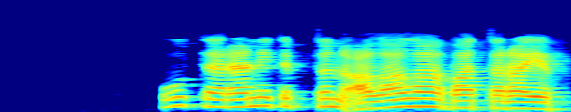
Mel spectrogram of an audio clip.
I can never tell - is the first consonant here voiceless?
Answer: no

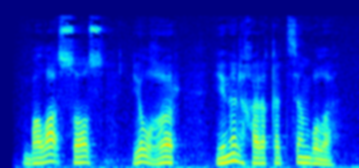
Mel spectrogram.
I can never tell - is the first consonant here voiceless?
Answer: no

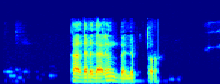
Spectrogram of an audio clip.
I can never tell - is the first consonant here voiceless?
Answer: yes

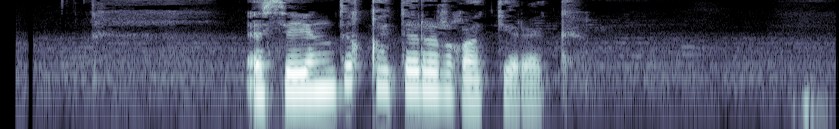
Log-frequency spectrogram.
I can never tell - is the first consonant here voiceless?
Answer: yes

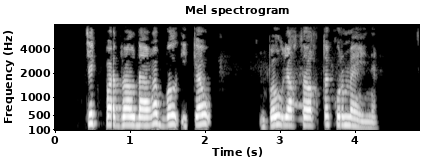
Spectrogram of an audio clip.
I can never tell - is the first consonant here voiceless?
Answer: yes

